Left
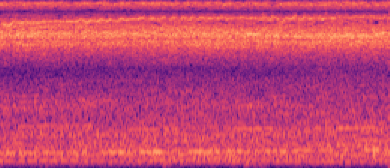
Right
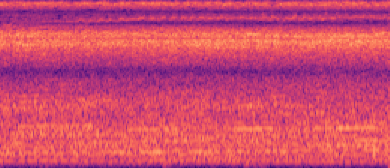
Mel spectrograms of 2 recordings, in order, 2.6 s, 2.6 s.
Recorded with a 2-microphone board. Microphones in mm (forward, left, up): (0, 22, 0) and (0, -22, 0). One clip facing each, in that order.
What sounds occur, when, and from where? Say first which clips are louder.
0.0 s a drone: right 2 dB; 30° right (ahead or behind)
